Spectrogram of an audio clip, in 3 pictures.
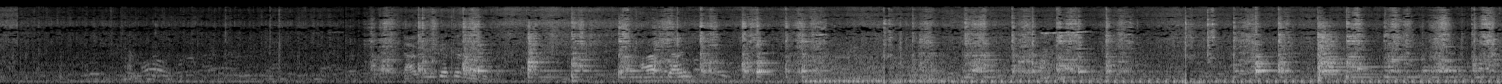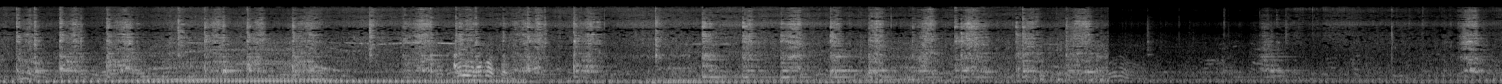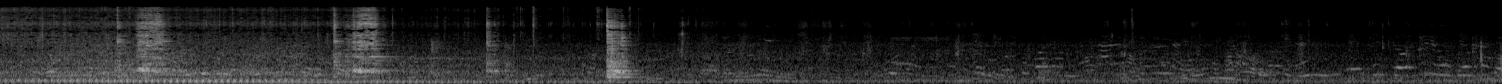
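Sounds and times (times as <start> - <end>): frying sizzle: 0.0 - 37.2
metal spatulas scraping griddle: 3.3 - 26.2, 27.5 - 36.6.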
